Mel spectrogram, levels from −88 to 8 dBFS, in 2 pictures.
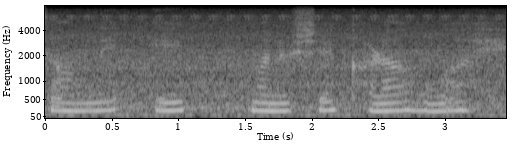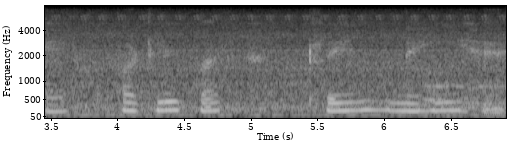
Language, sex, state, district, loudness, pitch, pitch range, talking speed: Hindi, female, Jharkhand, Sahebganj, -24 LUFS, 215 Hz, 205-225 Hz, 95 wpm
